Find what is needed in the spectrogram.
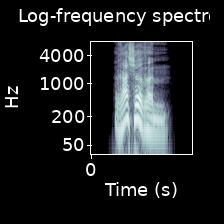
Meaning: strong dative masculine/neuter singular comparative degree of rasch
- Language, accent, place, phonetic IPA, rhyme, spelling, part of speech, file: German, Germany, Berlin, [ˈʁaʃəʁəm], -aʃəʁəm, rascherem, adjective, De-rascherem.ogg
